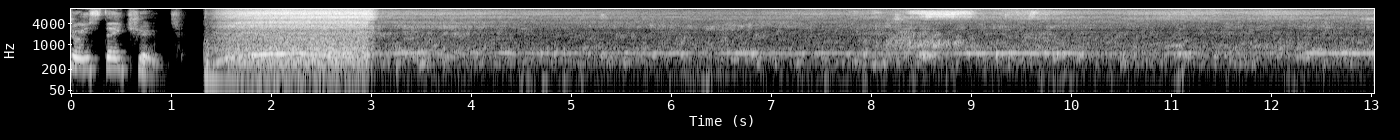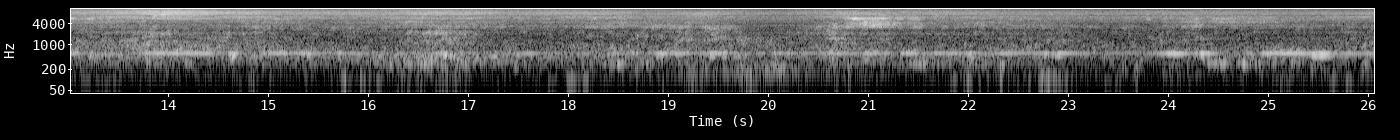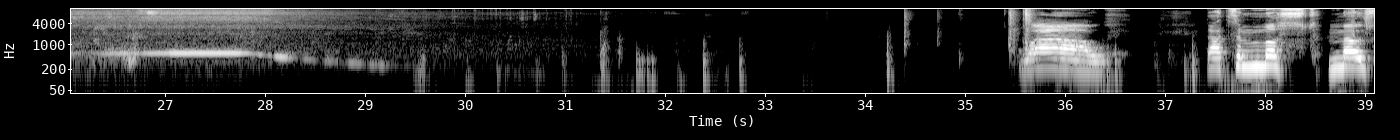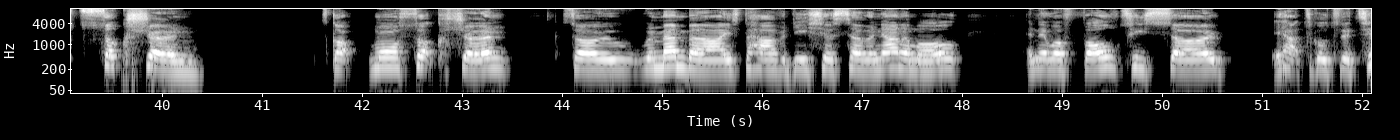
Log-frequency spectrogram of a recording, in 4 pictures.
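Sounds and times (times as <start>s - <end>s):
vacuum cleaner motor whine: 1.4s - 32.8s.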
